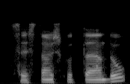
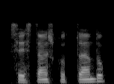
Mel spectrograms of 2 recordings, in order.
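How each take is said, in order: Both takes have the same delivery.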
